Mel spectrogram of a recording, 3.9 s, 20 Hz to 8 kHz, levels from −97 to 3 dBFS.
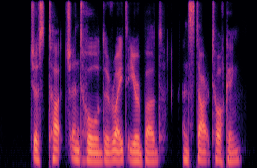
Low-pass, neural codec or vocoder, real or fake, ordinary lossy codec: none; codec, 16 kHz, 2 kbps, X-Codec, HuBERT features, trained on balanced general audio; fake; none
